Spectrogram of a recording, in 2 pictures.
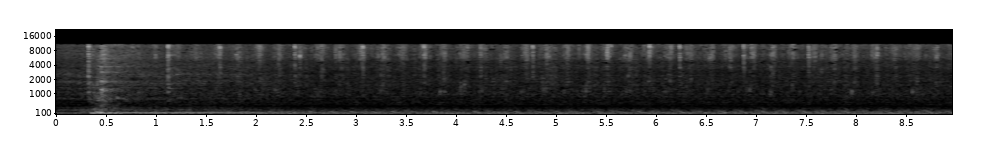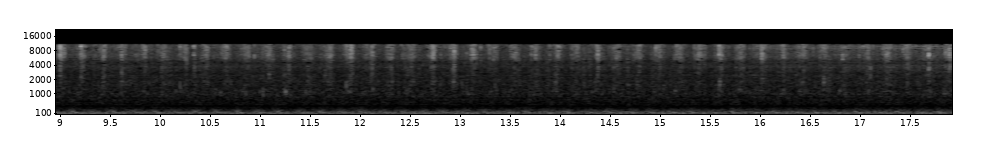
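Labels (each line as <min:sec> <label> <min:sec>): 0:01.7 A washing machine is operating. 0:12.5
0:01.7 Continuous water sloshing and churning during a wash cycle. 0:12.5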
